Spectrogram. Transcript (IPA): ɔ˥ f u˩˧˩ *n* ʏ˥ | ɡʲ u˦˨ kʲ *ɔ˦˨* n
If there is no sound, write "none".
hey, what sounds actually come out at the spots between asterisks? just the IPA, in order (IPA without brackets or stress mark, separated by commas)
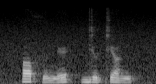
n, ɔ˦˨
